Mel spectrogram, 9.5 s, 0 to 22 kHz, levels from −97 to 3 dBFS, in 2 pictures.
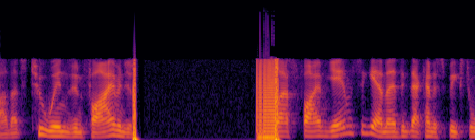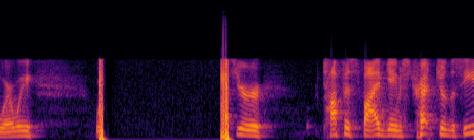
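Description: Cable pulled and plugged in at 1.33 s and 5.75 s: a pop, about 1.4 s then 1.2 s of near silence, a brief 50 Hz, then 60 Hz, mains buzz as the tip reconnects, and another pop.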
